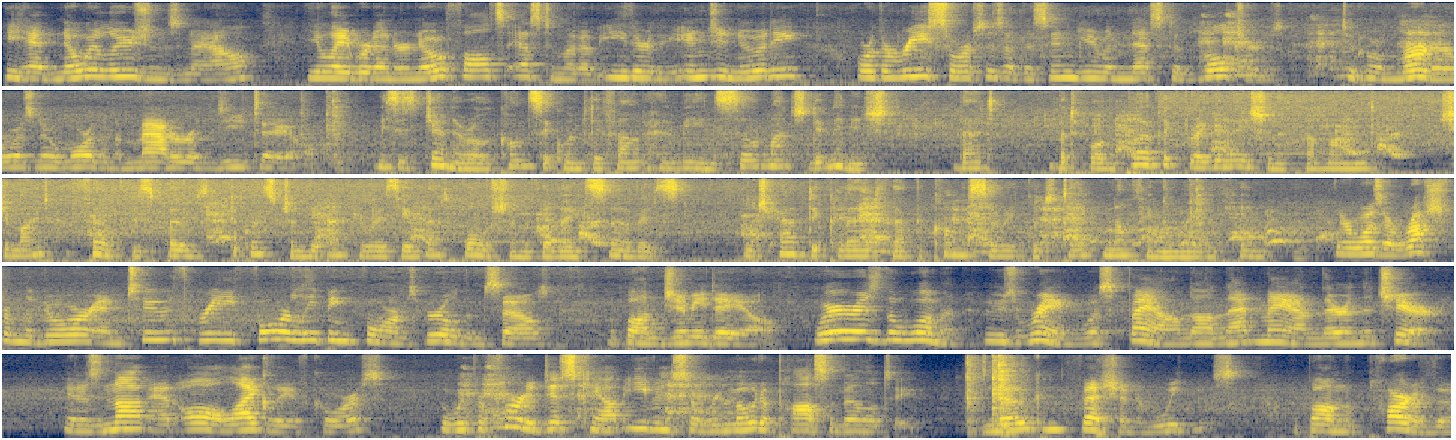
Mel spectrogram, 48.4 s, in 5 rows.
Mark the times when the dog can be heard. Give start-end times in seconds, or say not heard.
16.9-28.4.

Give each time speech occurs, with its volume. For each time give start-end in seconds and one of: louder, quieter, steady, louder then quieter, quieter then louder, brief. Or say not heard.
0.0-48.3 steady.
